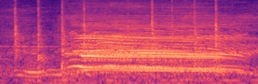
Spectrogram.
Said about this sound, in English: The crowd whoops and all semblance of normality slips away.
